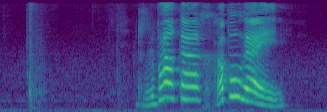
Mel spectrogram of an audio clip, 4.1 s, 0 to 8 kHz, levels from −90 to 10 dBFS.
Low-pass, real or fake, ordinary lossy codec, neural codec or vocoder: 7.2 kHz; real; AAC, 32 kbps; none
